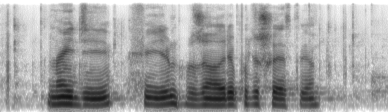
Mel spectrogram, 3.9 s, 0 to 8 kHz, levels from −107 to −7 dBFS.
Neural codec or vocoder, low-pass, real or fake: codec, 16 kHz, 4 kbps, X-Codec, HuBERT features, trained on balanced general audio; 7.2 kHz; fake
